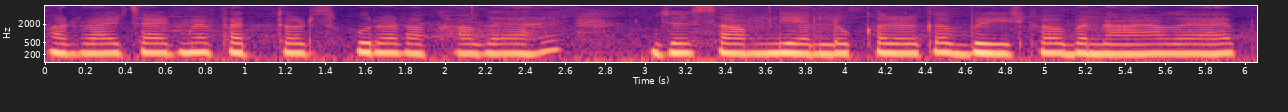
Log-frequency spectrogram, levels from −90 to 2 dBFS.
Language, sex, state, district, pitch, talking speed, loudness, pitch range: Hindi, female, Gujarat, Valsad, 230 Hz, 180 wpm, -15 LUFS, 225-235 Hz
